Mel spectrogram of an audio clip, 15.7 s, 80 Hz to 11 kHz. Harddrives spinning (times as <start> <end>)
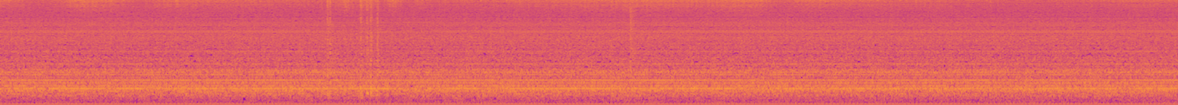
4.2 5.4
